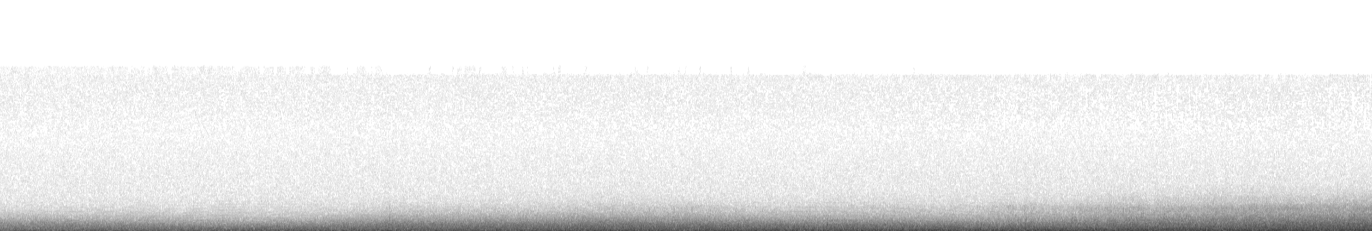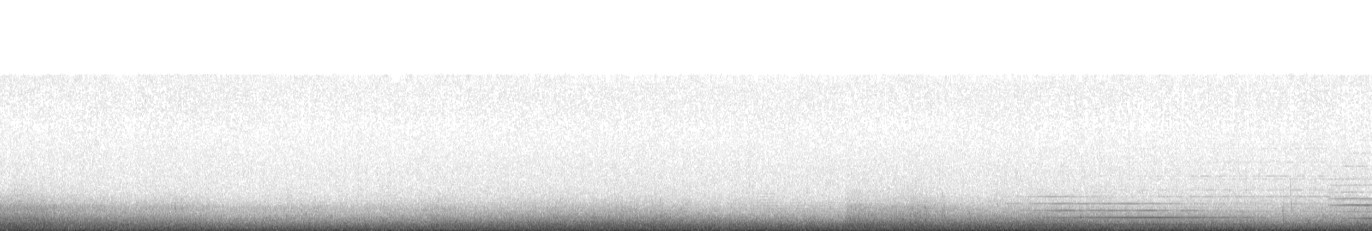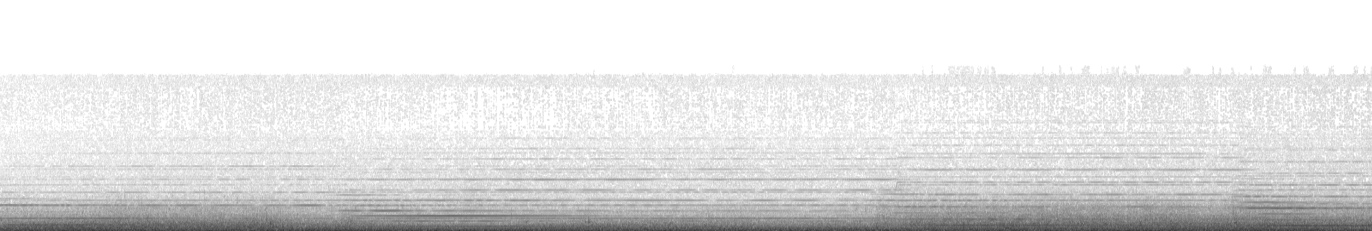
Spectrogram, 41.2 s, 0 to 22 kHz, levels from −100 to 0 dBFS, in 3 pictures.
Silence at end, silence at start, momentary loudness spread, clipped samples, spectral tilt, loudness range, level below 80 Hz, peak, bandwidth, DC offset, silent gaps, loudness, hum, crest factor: 0 s; 0 s; 8 LU; under 0.1%; -10 dB/octave; 6 LU; -34 dBFS; -16 dBFS; 6.2 kHz; under 0.1%; none; -31 LUFS; none; 14 dB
